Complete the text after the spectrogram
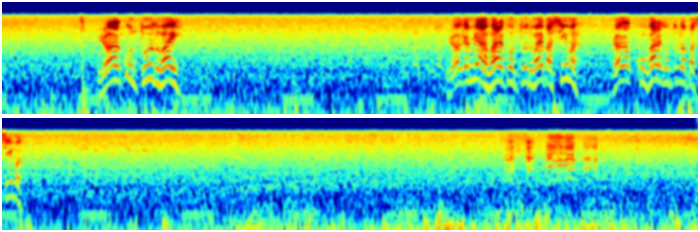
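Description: A man talks excitedly nearby.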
